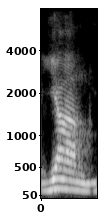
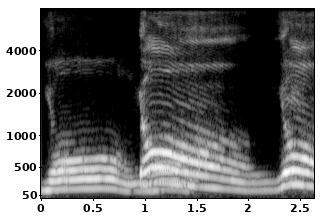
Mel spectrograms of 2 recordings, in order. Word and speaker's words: Yong: Dr. Yong, not Yang. Yong.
